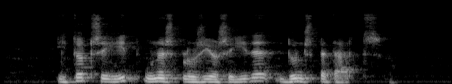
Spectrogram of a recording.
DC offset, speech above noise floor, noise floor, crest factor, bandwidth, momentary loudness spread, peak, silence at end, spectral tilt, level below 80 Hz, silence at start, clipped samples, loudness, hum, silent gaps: under 0.1%; 43 dB; -66 dBFS; 18 dB; 11.5 kHz; 13 LU; -6 dBFS; 0.6 s; -6.5 dB/octave; -58 dBFS; 0.6 s; under 0.1%; -24 LUFS; none; none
